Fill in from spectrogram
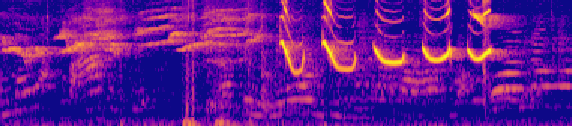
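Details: Caged male sirtu excited by a nearby rival and female: after soft mixed chirping comes a run of five loud, evenly spaced swooping whistles, each dipping then rising.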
